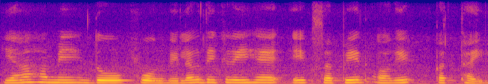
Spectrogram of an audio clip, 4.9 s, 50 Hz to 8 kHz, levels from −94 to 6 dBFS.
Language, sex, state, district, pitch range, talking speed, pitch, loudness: Hindi, female, Maharashtra, Gondia, 220-240 Hz, 160 wpm, 225 Hz, -15 LUFS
